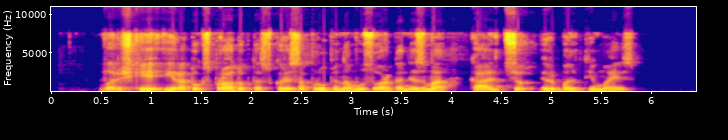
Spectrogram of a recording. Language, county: Lithuanian, Marijampolė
